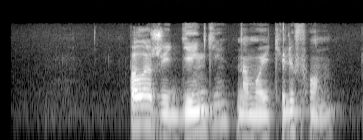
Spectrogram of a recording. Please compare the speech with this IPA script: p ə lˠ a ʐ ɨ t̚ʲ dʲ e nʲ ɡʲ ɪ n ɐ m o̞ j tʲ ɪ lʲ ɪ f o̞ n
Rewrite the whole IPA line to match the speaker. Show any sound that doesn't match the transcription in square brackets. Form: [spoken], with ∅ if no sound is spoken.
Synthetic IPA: p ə lˠ [ɐ] ʐ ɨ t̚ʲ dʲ e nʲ ɡʲ ɪ n ɐ m o̞ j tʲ ɪ lʲ ɪ f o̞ n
